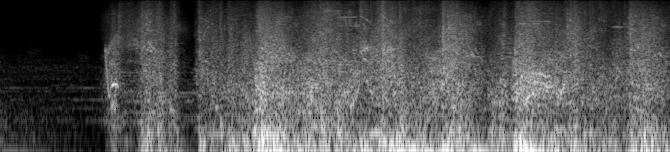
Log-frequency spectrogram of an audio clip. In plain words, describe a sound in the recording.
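Game spell effects whoosh and clash in a fight.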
